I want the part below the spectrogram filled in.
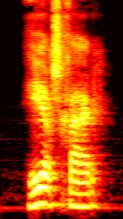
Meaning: alternative form of heerschare
- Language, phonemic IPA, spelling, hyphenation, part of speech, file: Dutch, /ˈɦeːr.sxaːr/, heerschaar, heer‧schaar, noun, Nl-heerschaar.ogg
